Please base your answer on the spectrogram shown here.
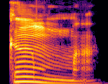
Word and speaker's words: cama: And when we have like a stress syllable, kan, preceding an unstressed syllable that has a nasal consonant, that's very hard to remember. It infects the previous, or it contaminates the previous syllable, and it becomes nasal. Cama, câmera, banana.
